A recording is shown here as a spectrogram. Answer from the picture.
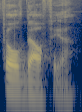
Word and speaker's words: Philadelphia: with what they're doing philadelphia actually has four syllables instead of five i still live there it's philadelphia are they actually is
